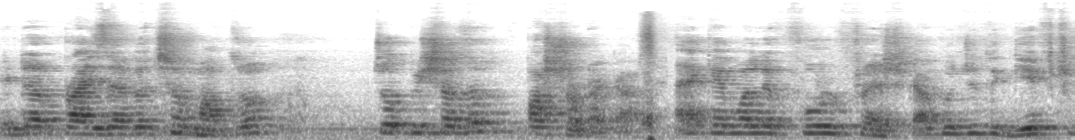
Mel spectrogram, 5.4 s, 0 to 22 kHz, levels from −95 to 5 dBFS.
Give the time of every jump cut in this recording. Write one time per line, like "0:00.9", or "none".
0:03.2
